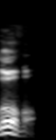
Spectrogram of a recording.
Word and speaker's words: Louisville: That's what that's how you say it. Louisville.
